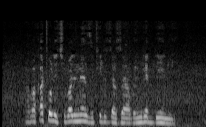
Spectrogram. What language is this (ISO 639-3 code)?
lug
